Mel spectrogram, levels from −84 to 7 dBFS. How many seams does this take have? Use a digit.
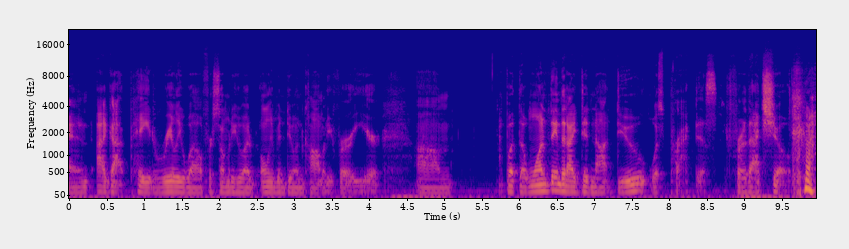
0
